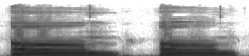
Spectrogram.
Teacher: Chữ O là chúng ta đọc hai nhịp vì nó là diphthong, chúng ta đọc hai nhịp rồi chúng ta mới đóng chữ O lại.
